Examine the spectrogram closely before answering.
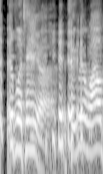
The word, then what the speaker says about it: Tripolitania: I don't know if that happens for anybody else, and I don't know why, but I think of ice cream. Yeah. Like Neapolitan.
